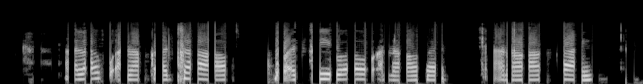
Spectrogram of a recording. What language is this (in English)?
Swahili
